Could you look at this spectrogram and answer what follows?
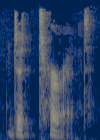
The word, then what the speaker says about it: deterrent: So when the T comes at the beginning of a stressed syllable, then you're going to say it as a true T and not a flap T. And that is why you would pronounce this and say deterrent.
